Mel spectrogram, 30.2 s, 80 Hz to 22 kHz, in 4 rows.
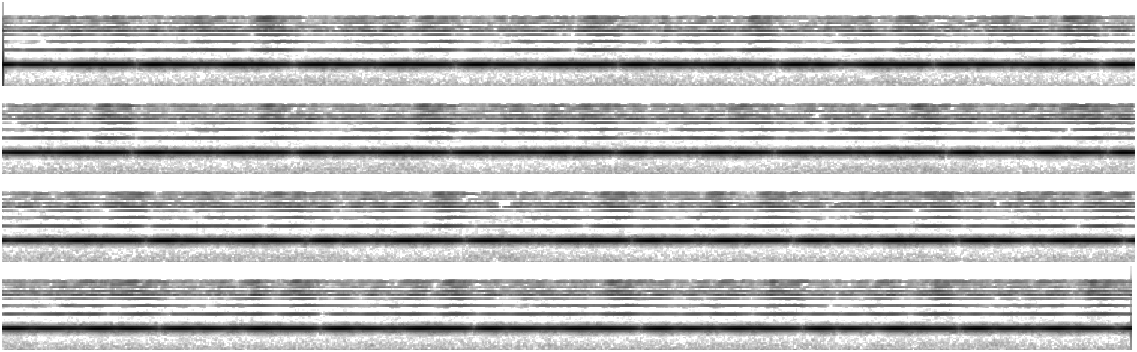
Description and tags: Wine Glass Sustained Note C#6
Wine glass, tuned with water, rubbed with wet finger in a circular motion to produce sustained tone. Recorded with Olympus LS-10 (no zoom) in a small reverberating bathroom, edited in Audacity to make a seamless loop. The whole pack intended to be used as a virtual instrument.
Note C#6 (Root note C5, 440Hz).
clean, drone, glass, instrument, loop, melodic, note, sustained, tone, tuned, water, wine-glass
